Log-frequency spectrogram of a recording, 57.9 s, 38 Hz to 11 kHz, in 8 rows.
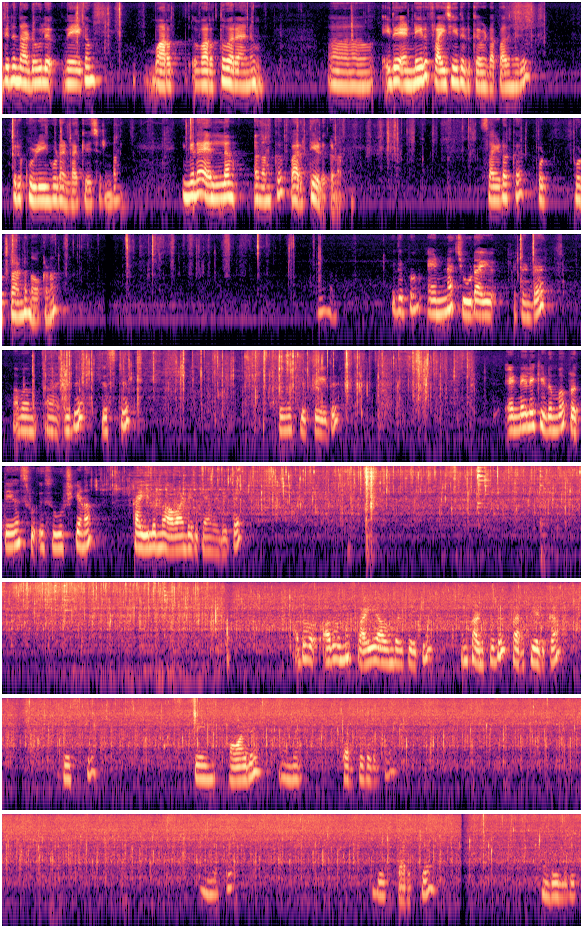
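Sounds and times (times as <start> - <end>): wax paper crinkling: 0.9 - 1.8, 6.3 - 6.8, 10.6 - 18.5, 21.4 - 27.9
oil sizzling and crackling: 22.2 - 27.7, 30.1 - 57.9.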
